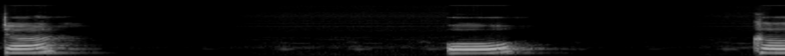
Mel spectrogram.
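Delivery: टोक as ट, a loud long ओ, then क; stretched phonics ओ in टोक; sounding out टोक. Shown as a demonstration. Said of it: "अब next देखिए टोक".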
